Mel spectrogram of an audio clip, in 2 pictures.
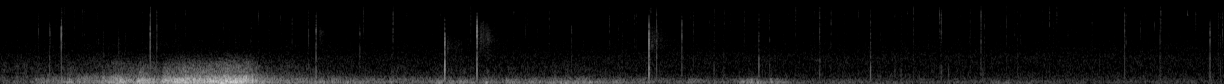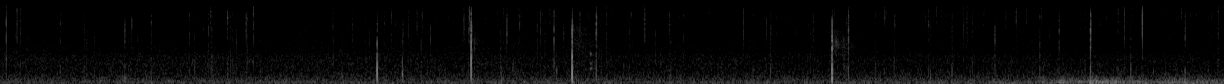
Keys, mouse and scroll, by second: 0.1 alt+scroll down 1, 0.7 alt+scroll up 1, 1.2-2.3 drag, 3.5 ctrl+z, 4.2 click, 4.9 scroll up 1, 5.7-6.8 drag, 8.8 alt+scroll down 1, 9.0 click, 9.1-9.9 scroll up 1, 10.0 ctrl+scroll up 1, 10.7-11.4 ctrl+scroll up 2, 11.5 alt+scroll up 1, 13.2 click, 14.8 shift+click, 17.4-18.3 typing, 19.0 click, 21.5 alt+click, 22.5 click, 23.3 ctrl+z.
